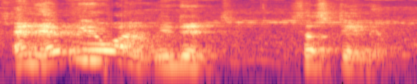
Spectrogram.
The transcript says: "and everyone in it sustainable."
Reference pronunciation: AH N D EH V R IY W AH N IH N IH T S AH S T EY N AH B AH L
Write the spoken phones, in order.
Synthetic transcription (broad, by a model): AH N D EH V R IY W AH N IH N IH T S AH S T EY N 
